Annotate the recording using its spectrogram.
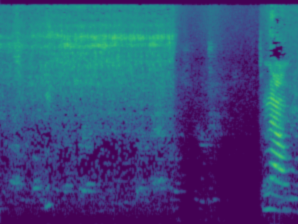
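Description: Faint, steady whirring hiss of a spinning fidget spinner's bearing, dying away about two-thirds of the way through.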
